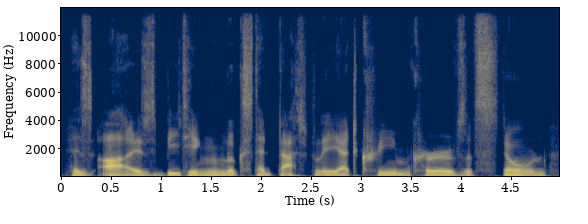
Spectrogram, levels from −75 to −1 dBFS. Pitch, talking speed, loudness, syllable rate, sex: 95 Hz, 120 wpm, -18 LUFS, 3.4 syllables/s, male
